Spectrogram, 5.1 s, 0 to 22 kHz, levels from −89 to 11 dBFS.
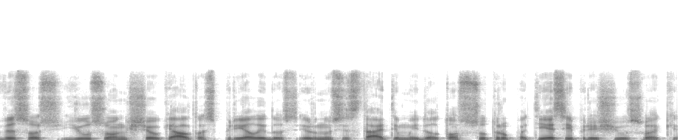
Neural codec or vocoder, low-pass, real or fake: none; 10.8 kHz; real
